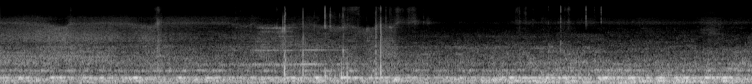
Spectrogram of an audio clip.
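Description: Amtrak passenger train rolling along the rails, a steady loud rumble with continuous low drone and brief faint squeals midway, heard from inside a car with no talking.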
